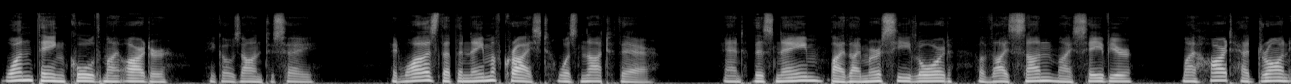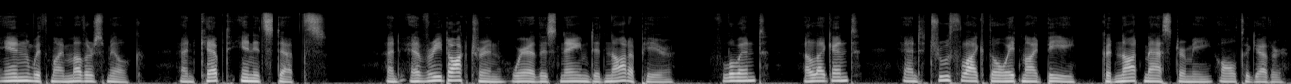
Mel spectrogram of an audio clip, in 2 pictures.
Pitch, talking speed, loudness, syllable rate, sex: 140 Hz, 160 wpm, -19 LUFS, 4.2 syllables/s, male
